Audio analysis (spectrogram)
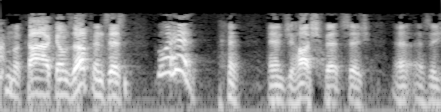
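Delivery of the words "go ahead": very high mocking squeal; mock go-ahead. Micaiah comes up to the king, high mocking voice. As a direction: toss it off high in mockery.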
